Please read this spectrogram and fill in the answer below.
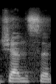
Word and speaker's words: Jensen: out I just had told that it's actually pronounced Jensen and I ensign I like there for a second what's gonna stop what stop against yeah Jensen from being in the top five I mean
